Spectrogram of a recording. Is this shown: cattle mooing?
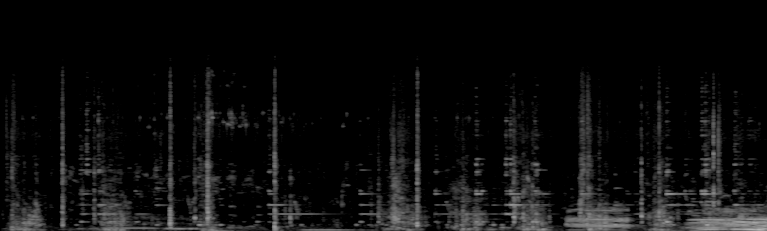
yes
